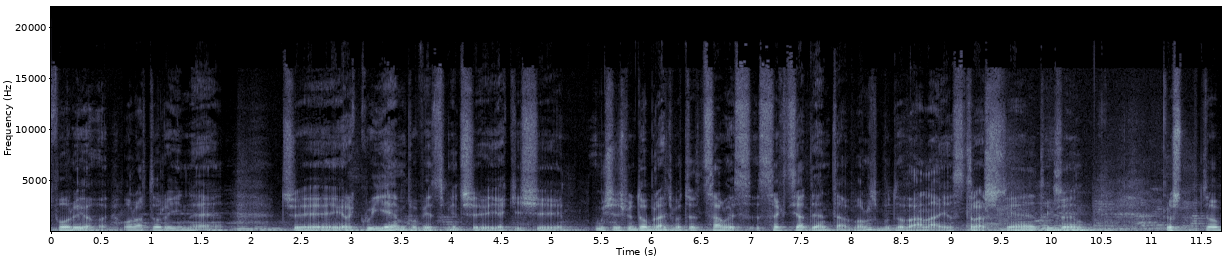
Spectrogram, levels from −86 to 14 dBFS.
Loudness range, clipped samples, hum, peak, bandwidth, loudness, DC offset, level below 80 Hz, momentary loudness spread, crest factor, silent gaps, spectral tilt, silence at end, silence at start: 1 LU; under 0.1%; none; 0 dBFS; 17 kHz; -18 LUFS; under 0.1%; -38 dBFS; 10 LU; 16 dB; none; -6 dB/octave; 0 s; 0 s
